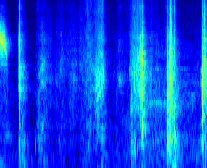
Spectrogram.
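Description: A deck of oracle cards being shuffled by hand: papery rustling with a few sharp card snaps, the loudest near the end.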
